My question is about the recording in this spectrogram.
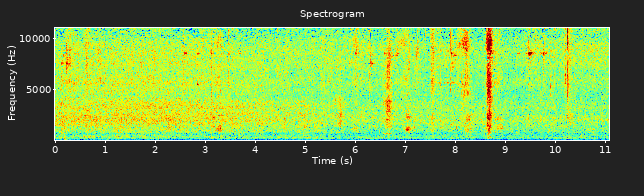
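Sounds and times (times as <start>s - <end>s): dogs play-fighting mouth noises: 0.1s - 3.7s, 4.5s - 10.4s.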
